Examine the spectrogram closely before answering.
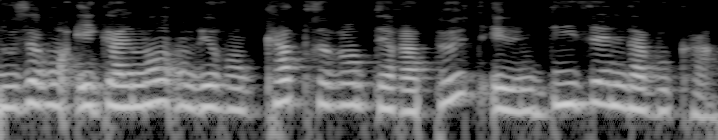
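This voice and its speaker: A woman talks in a German accent at a fairly high pitch. Her tone is dark and mellow. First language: German (speaking French). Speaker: association representative, activist. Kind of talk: reading aloud a prepared statement. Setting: recorded video. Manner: halting, careful.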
